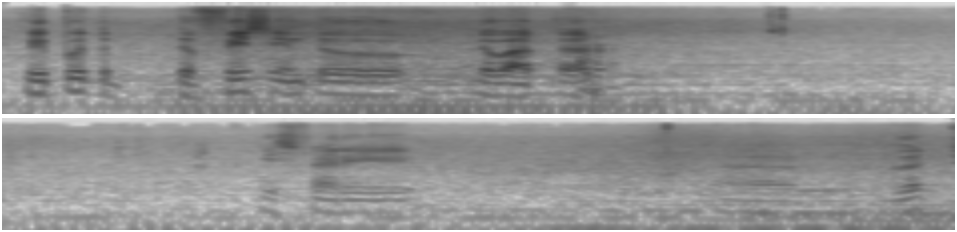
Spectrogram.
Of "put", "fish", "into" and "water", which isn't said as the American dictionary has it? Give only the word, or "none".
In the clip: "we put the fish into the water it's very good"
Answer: fish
